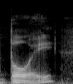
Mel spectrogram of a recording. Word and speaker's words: buoy: foreward we don't pronounce buoy which the Americans used to refer to like a floating uh object of plastic off the coastline we call it a boy but there are a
